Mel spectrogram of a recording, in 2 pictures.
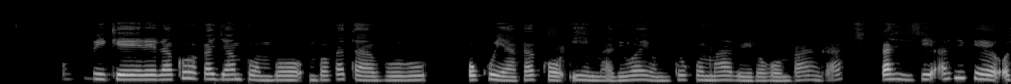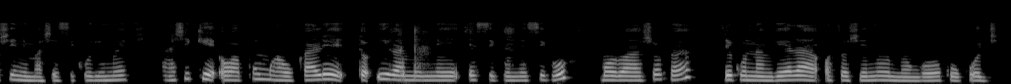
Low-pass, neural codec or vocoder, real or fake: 7.2 kHz; none; real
